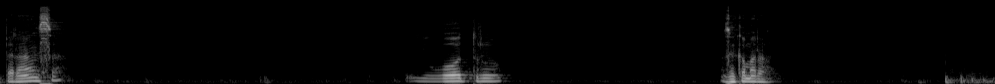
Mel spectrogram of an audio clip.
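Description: A middle-aged man speaks calmly and close into a microphone, in short bursts with pauses.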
